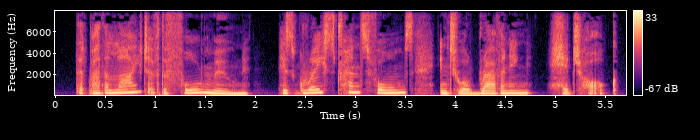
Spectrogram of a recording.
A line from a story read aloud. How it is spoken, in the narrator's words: whispered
